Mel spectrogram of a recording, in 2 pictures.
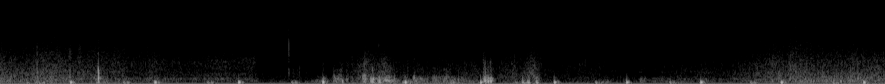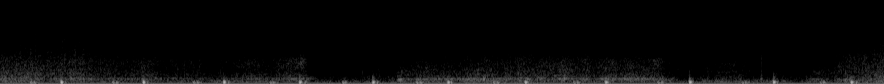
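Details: Soft, steady heart thumps at about 70 beats a minute, recorded for ASMR with brushing and tapping in the other ear; a regular, normal heartbeat.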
